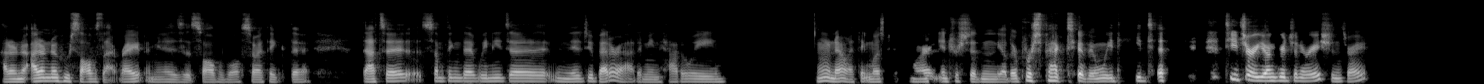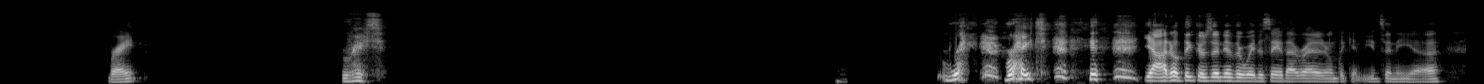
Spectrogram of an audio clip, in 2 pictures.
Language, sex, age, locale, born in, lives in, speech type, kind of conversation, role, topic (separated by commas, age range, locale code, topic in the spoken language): English, female, 55-59, en-US, United States, United States, conversation, podcast, host, How can seeing things from another person’s point of view help us resolve disagreements?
